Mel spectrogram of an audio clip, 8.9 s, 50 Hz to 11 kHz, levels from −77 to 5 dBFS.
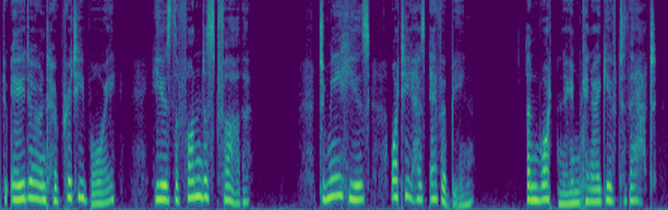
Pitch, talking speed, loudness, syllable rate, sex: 210 Hz, 190 wpm, -17 LUFS, 4.9 syllables/s, female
